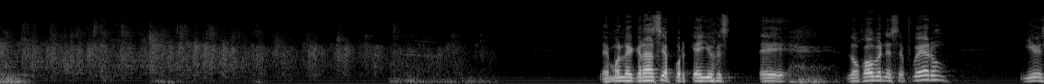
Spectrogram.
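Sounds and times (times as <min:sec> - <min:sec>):
audience applauding: 0:00.0 - 0:05.1
speech: 0:06.0 - 0:09.6, 0:10.2 - 0:10.4.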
